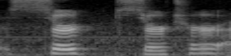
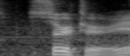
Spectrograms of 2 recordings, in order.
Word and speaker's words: Surtur: After Surtur... I'm saying that wrong. – Surtur, yeah.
